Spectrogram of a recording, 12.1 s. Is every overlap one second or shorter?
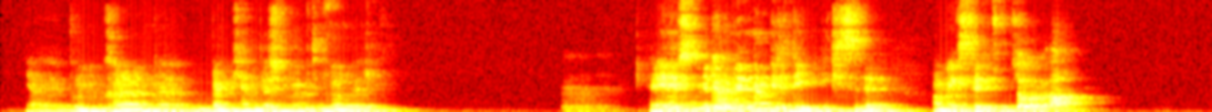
Yes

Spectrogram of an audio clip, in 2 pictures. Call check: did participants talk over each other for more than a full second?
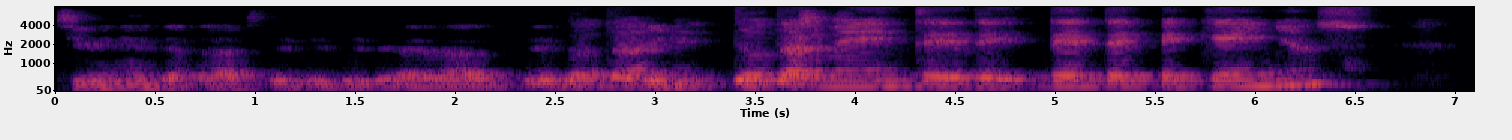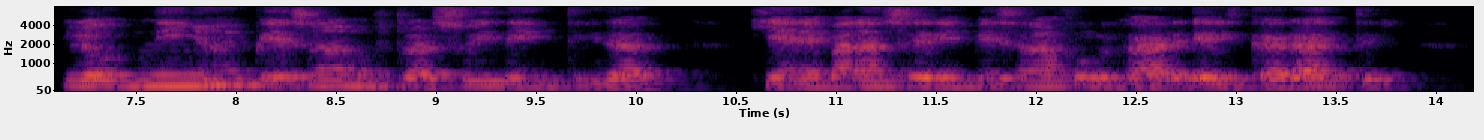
Yes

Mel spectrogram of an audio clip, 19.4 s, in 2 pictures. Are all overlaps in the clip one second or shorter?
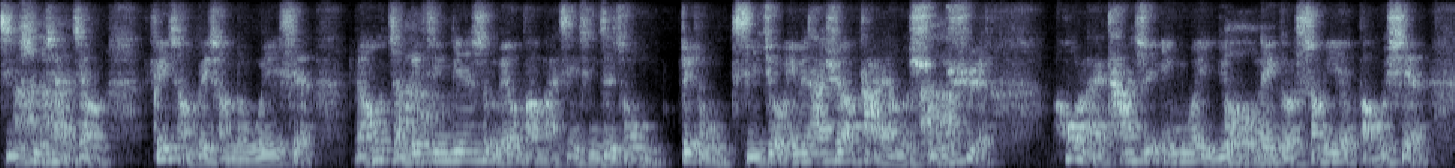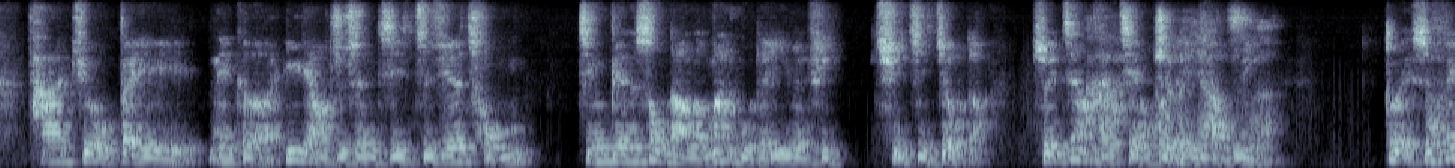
No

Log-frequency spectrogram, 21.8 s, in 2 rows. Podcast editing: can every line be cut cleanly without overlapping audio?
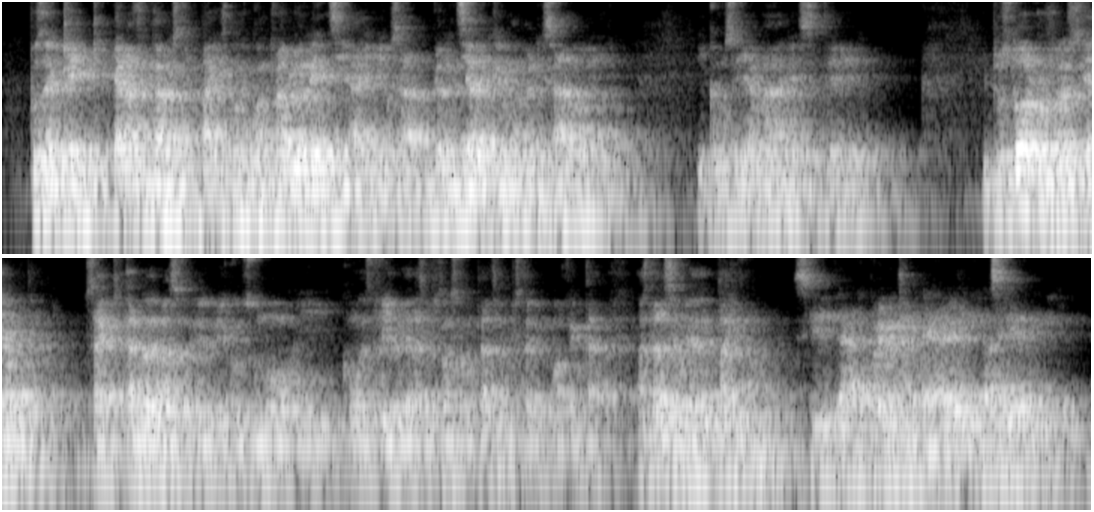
Yes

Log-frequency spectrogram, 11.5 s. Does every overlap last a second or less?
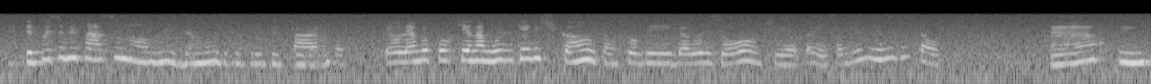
Yes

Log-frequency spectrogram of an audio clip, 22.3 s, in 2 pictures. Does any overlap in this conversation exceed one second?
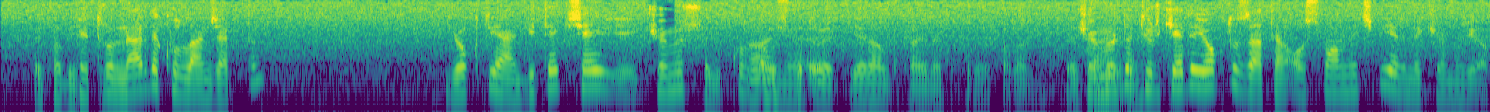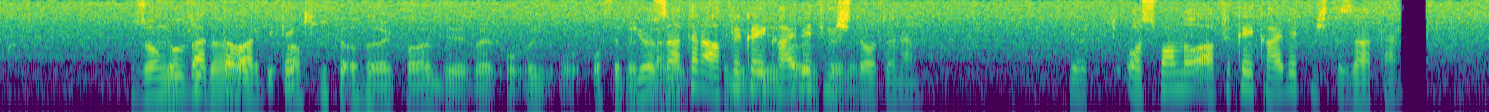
Yes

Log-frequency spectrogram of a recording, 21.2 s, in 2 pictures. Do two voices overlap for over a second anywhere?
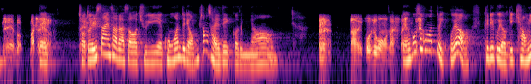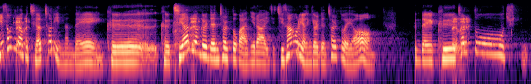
No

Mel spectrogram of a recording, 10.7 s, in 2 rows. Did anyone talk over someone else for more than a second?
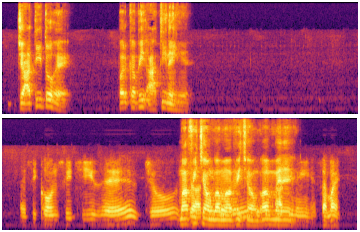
Yes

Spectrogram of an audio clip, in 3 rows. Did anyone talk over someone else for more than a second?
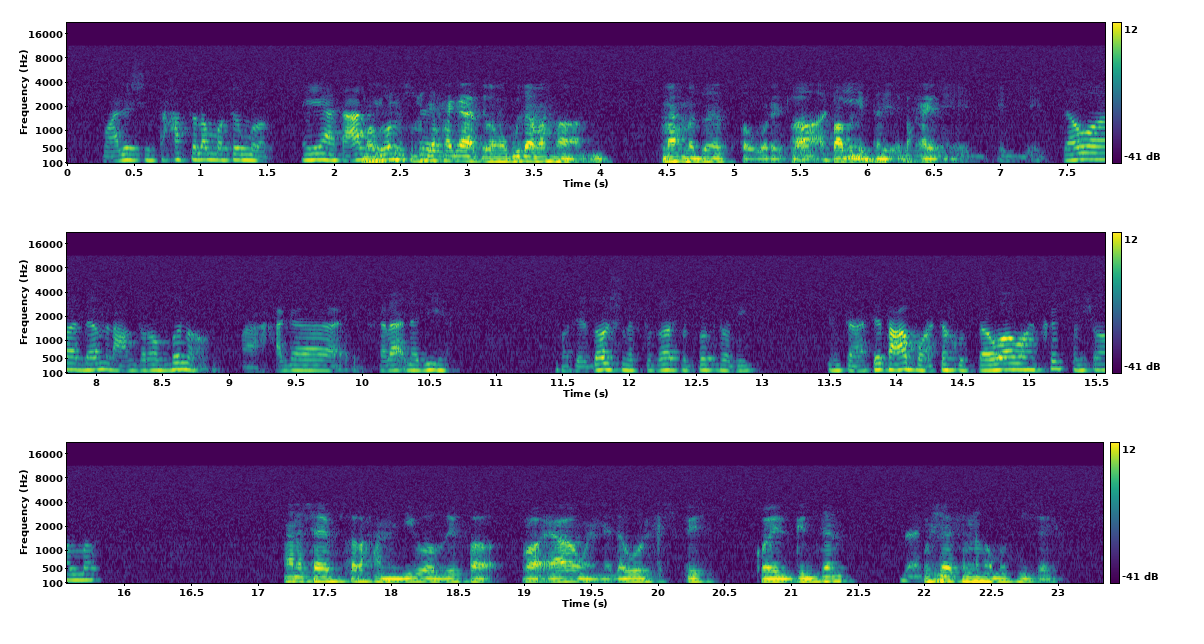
Yes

